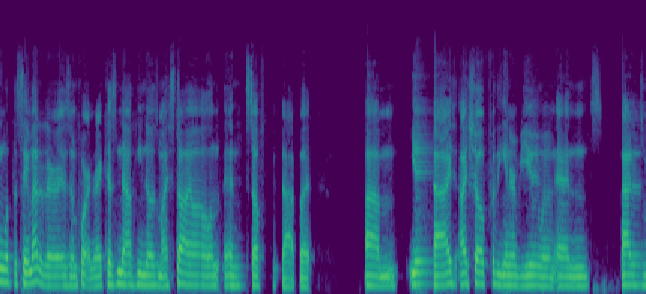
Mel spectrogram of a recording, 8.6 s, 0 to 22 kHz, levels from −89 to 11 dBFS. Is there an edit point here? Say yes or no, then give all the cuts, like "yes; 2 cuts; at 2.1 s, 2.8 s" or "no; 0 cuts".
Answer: yes; 1 cut; at 5.3 s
